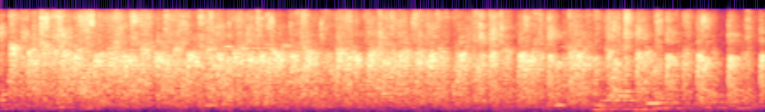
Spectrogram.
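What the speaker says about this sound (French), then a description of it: "On acclame encore le Seigneur." Church congregation applauding at a worship service, loud sustained clapping from many hands filling the whole stretch, with some voices mixed in beneath.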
